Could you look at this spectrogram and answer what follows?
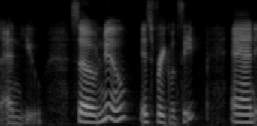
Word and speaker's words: nu: represented by this now it looks like a v it is not a v it is the symbol Nu which is spelled n u so Nu is frequency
